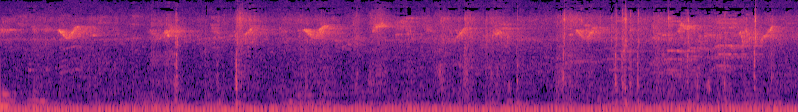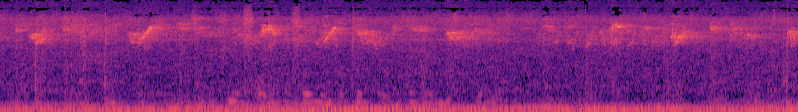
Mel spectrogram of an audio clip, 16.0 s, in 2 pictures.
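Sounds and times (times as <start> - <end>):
steady low rumble: 0.0 - 15.9
faint clicks: 4.6 - 10.0.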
